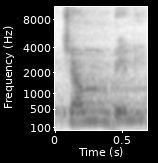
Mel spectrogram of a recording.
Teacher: یہاں پر نون ہے لیکن نون کو میم پڑھتے ہیں · چن بیلی لکھا ہوا ہے لیکن اس کو پڑھتے ہیں چمبیلی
